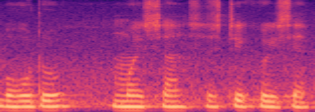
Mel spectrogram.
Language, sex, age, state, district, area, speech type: Assamese, male, 18-30, Assam, Lakhimpur, rural, spontaneous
